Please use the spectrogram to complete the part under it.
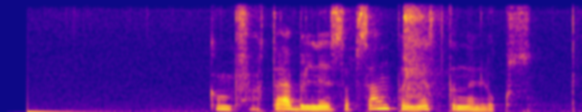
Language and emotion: Russian, neutral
